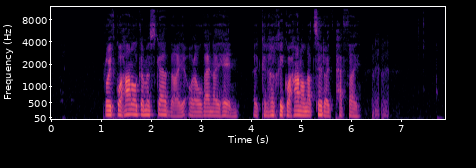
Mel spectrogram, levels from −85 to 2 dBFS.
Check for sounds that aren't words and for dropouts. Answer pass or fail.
fail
